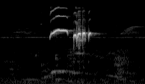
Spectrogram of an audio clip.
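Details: Female canary calling the male: a high sustained whistle dropping straight into a rapid run of four sharp chirps, with silence on either side.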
